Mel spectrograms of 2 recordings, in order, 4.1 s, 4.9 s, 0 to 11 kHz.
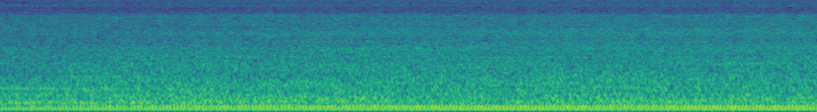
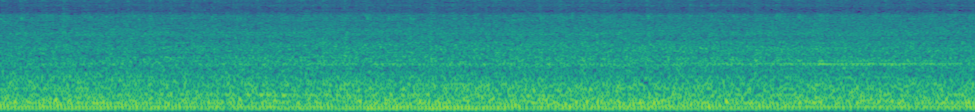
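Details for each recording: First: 1991 Mercedes 190E just after new hydraulic lifters fitted, first start after sitting a day with lifters bled out: smooth steady idle, even low hum, no valvetrain ticking even before lifters fully filled; normal idle. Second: 1991 Mercedes 190E after hydraulic lifter replacement, fully cold fast idle around 1,200-1,300 rpm: loud busy steady drone with raspy puffing; owner suspects a tiny pinhole or seal leak in the exhaust; loud cold idle.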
